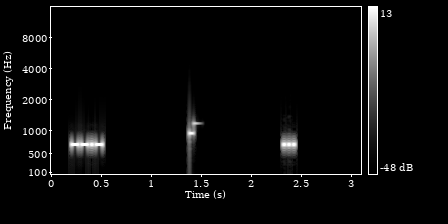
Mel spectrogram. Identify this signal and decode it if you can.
Morse code, heard as a keyed tone, about 48 wpm, 700 Hz. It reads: Q S
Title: Single Letter-Number 50wpm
